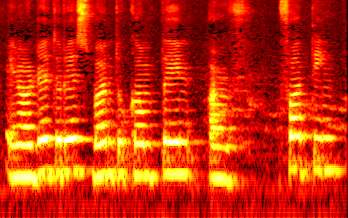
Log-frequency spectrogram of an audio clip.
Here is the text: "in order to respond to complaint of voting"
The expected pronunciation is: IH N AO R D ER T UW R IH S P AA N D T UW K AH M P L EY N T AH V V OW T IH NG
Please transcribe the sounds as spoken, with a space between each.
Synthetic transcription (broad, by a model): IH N AO R D ER T UW R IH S B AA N T UW K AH M P L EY N AH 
